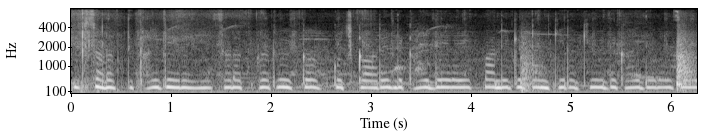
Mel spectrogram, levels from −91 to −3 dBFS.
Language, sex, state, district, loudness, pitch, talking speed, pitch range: Hindi, female, Bihar, Darbhanga, -18 LUFS, 250 Hz, 230 wpm, 245-255 Hz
